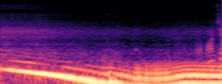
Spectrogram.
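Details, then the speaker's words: Acura RSX with immobilizer-linked ECU swapped from another RSX, bouncing low idle, pedal pressed: engine revs, then sags and nearly stalls before picking up; tip-in hesitation, owner suspects throttle or vacuum leak letting in too much air, unconfirmed. "I'll floor it. I'll put my foot on the pedal. See, it wants to die. I think it may be throttle, but if you..."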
